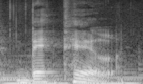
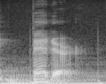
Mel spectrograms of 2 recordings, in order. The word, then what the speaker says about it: better: mouth when we say better as an example we don't pronounce the t's in the middle as t like we don't say betel we say better like a d time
